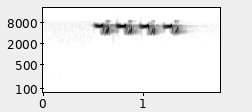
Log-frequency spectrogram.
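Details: Grey wagtail from a 2020 national biological resources recording: four quick high, sharp chirps in a tight burst lasting under a second, clean with no background sound.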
